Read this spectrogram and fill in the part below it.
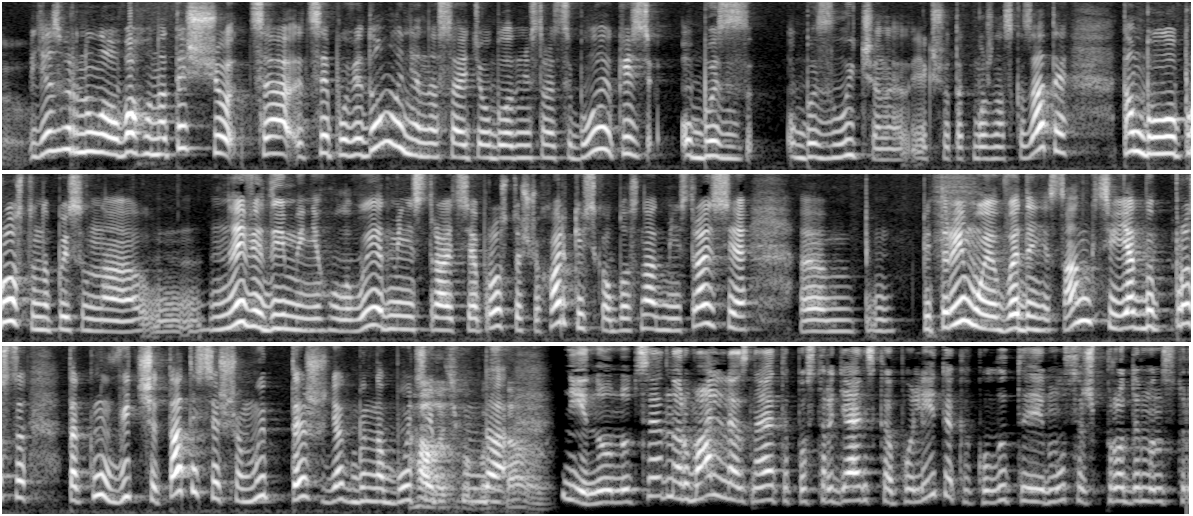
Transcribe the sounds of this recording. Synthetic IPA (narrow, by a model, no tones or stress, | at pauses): jazʋernulˠɐʊʋɑɦʊnɐt̪ɛʃt͡ʃɔt̪sɛt̪sɛpɔʋʲid̪ɔmlˠenʲːɐnɐsɑjtʲiɔbɛlˠɐd̪mʲinʲist̪ɾɑt͡sʲijibʊlˠɔjɐkɛsʲɔbez | ɔbezlˠɪt͡ʃenɛ̰jɐ̰kʃt͡ʃɔt̪ɑkmɔʒnɐskɐzɑt̪ɪ | t̪ɑmbʊlˠɔpɾɔst̪ɔnɐpɪsɐnɐ | nɛʋʲid̪imenʲːiɦɔlˠɔʋɪɐd̪mʲinʲist̪ɾɑt͡sʲijɐpɾɔst̪ɔʃt͡ʃɔxɑrkʲiwsʲkɐɔblˠɐsnɑɐd̪mʲinʲist̪ɾɑt͡sʲijɐ | pʲit̪ːɾɪmʊjɛʋːɛd̪enʲːɐsɑnkt͡sʲijijaɡ̚bɪpɾɔst̪ɔt̪ɑknuʋʲit̪t͡ʃɪt̪ɑt̪ɪsʲɐʃt͡ʃɔmɪt̪ɛʒjɑɡ̚bɪnɐbɔt̪ʲid̪ɑnʲinunut̪sɛnɔrmɑlʲnɐznɑjɪt̪ɛpɔst̪ɾɐdʲanʲsʲkɐpɔlʲit̪ɪkɐkɔlˠɪt̪ɪmuseʃpɾɔd̪emɔnst̪ɾ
